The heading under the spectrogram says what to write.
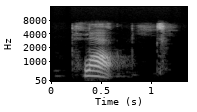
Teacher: you notice that ed, it says t at the end of plopped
